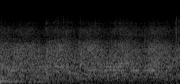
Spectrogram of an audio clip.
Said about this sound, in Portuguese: Dê o melhor para Deus, a melhor, a melhor salva de palmas. E abra a boca e diga: Glória ao teu nome, Senhor. Isso, aplaude e glorifica.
